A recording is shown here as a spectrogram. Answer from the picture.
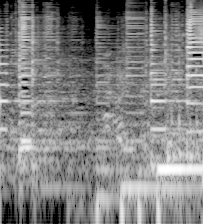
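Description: Soft plucked-string playing from a Puerto Rican cuatro and guitar, with bass notes coming in about a second in.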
